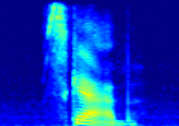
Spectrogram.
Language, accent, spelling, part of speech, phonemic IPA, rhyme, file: English, US, scab, noun / verb, /skæb/, -æb, En-us-scab.ogg
- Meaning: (noun) 1. An incrustation over a sore, wound, vesicle, or pustule, formed during healing 2. The scabies 3. The mange, especially when it appears on sheep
